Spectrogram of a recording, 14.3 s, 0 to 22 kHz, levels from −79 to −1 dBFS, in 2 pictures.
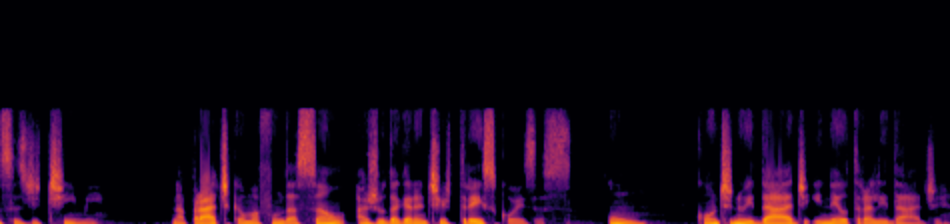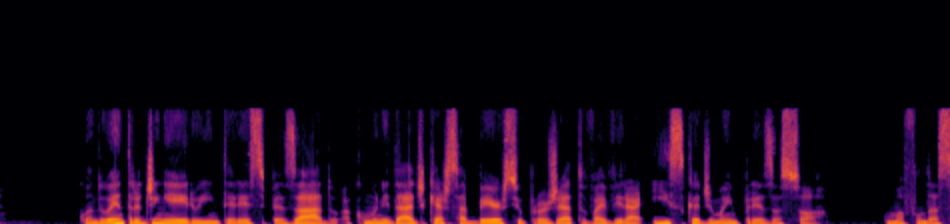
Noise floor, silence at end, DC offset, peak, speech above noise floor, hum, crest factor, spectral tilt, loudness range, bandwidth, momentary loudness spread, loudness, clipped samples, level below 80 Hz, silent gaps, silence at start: -68 dBFS; 0 s; under 0.1%; -8 dBFS; 43 dB; none; 18 dB; -5 dB/octave; 2 LU; 12 kHz; 13 LU; -25 LUFS; under 0.1%; -54 dBFS; none; 0 s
